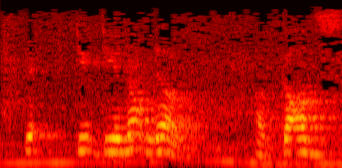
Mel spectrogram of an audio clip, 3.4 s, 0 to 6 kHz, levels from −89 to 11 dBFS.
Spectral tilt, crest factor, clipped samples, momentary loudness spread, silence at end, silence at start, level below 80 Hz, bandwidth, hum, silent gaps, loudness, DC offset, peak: -9.5 dB/octave; 16 dB; under 0.1%; 15 LU; 0 s; 0 s; -50 dBFS; 5.4 kHz; none; none; -32 LUFS; under 0.1%; -16 dBFS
